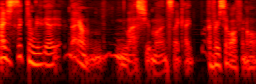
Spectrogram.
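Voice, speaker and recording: Very fast speech from a man, with noticeable background noise behind it. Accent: New York. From New York City (Queens). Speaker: hardcore bassist. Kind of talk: casual chat.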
